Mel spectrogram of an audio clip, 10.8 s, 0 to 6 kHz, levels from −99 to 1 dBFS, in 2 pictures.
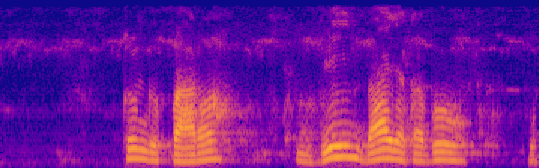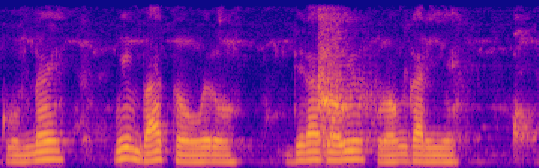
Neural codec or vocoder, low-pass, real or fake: codec, 16 kHz, 8 kbps, FunCodec, trained on Chinese and English, 25 frames a second; 5.4 kHz; fake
